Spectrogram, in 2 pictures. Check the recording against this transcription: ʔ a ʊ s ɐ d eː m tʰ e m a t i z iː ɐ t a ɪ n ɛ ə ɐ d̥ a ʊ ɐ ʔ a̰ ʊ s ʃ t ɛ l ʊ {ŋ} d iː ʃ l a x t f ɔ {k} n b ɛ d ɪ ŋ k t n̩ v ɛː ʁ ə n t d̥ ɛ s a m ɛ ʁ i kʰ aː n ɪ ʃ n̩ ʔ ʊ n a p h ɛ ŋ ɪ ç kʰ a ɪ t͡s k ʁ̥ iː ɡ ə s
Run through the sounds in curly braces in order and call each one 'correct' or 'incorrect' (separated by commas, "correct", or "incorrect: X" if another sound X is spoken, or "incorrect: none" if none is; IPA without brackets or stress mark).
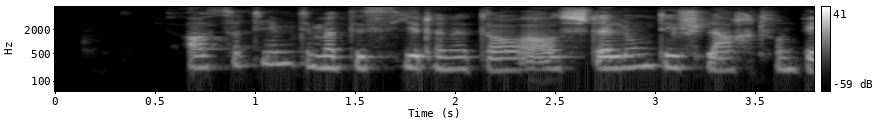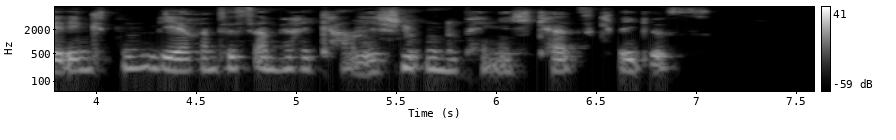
correct, incorrect: none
